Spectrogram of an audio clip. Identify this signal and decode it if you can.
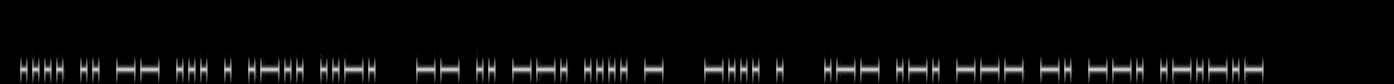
Morse code, heard as a keyed tone, about 21 wpm, 700 Hz. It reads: HIMSELF MIGHT BE WRONG.
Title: Sentences from Top 1600 Words 20wpm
